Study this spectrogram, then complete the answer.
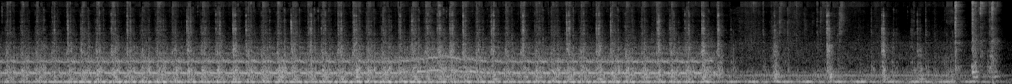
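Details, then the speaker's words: Vintage Bernina Deco650 embroidery machine stitching an applique: quick, even needle ticking at about three stitches a second over a soft steady hum; quiet and smooth, running nicely, normal stitching. "And then you can hear it, the machine is quiet, it runs real nice."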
